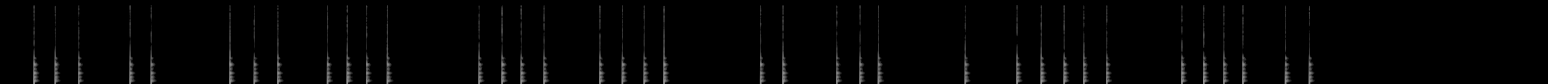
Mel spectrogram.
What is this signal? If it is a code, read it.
Tap code, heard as knocks on wood, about 5 knocks a second. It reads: MOTHER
